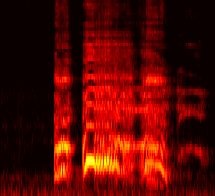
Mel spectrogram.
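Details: Rooster crowing in the morning: one short opening note, then a long, harsh, drawn-out cock-a-doodle-doo syllable that falls at the end, followed by a faint trailing note.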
